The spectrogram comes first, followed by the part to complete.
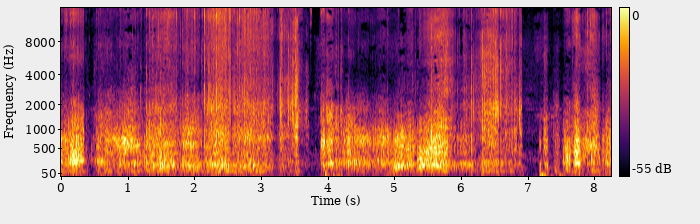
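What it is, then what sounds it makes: Foam microphone windscreen being scratched. Long press-on nails grip and scratch a black foam windscreen on a large condenser microphone. The result is a dense, muffled scratching and rustling, heavy in the low and middle range. It dips briefly near the middle and again toward the end before resuming.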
